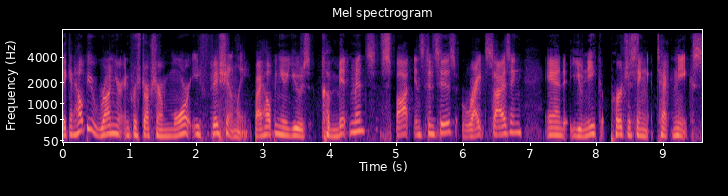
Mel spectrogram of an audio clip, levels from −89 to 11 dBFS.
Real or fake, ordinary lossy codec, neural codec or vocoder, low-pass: real; AAC, 32 kbps; none; 7.2 kHz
